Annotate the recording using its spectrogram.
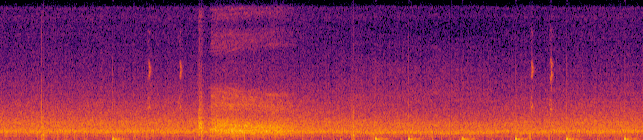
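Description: A crowd roars steadily in a large arena, swelling briefly.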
